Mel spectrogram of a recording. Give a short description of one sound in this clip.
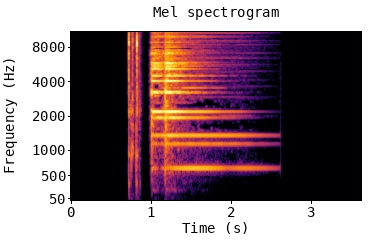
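A bell chimes brightly and rings out.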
